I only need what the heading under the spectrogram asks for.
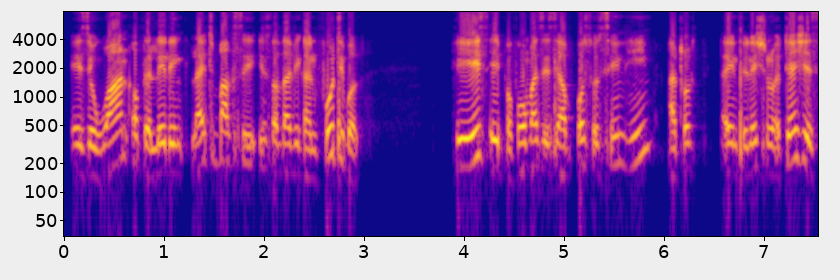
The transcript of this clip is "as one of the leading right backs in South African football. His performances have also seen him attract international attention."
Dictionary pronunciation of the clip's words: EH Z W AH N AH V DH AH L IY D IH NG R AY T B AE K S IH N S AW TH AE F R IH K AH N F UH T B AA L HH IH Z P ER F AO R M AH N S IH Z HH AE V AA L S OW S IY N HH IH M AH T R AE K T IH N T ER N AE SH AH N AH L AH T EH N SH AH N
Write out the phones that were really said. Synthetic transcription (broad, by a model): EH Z W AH N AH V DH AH L IY D IH NG L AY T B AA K S IH N S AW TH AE F R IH K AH N F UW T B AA L HH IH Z P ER F AO R M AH N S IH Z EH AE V AA L S OW S IY N HH IH M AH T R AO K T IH N T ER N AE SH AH N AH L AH T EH N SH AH N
